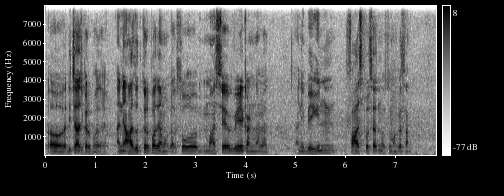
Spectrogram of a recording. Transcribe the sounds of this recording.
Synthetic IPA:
ɾit͡ɕaɾd͡ʑkəɾpat̪a̰ɦḛa̰ñiad͡zuːt̪kəɾpat̪aɦem̤akasɔmaɕeʋeɭkaɳnakat̪ | a̰ɽ̃ibeɡiːn | fasʈəsat̪masom̤akasãŋ

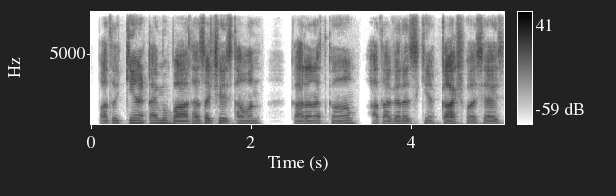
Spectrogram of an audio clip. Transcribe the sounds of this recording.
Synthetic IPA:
pɐt̪ɐkiɐ̃ʈaːjmɨbaːd̪ɐsɐt͡ʃʰest̪ʰɐʋɐn | kaːɾɐnɐt̪ʰkaːmɐt̪aɡɐɾɐskiɐ̃kaːʃpɐːsʲaːsʲ

